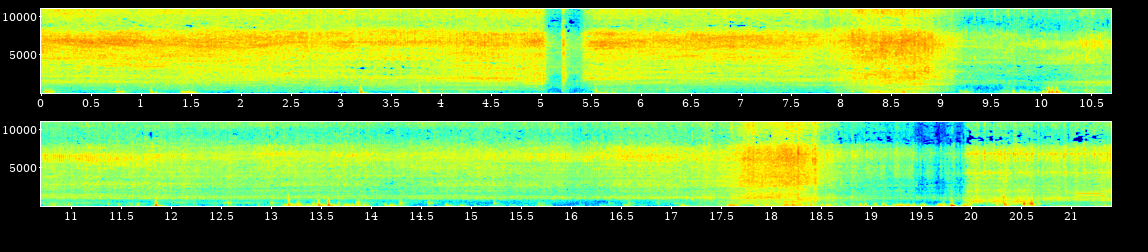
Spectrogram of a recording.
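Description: Battery-powered Thomas & Friends TrackMaster toy engines whirring along plastic track, a steady high whirr with small clicks and knocks of the wheels on the track joints. The whirr drops away about nine seconds in, and louder rustling handling noises come just before that and again near the end.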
